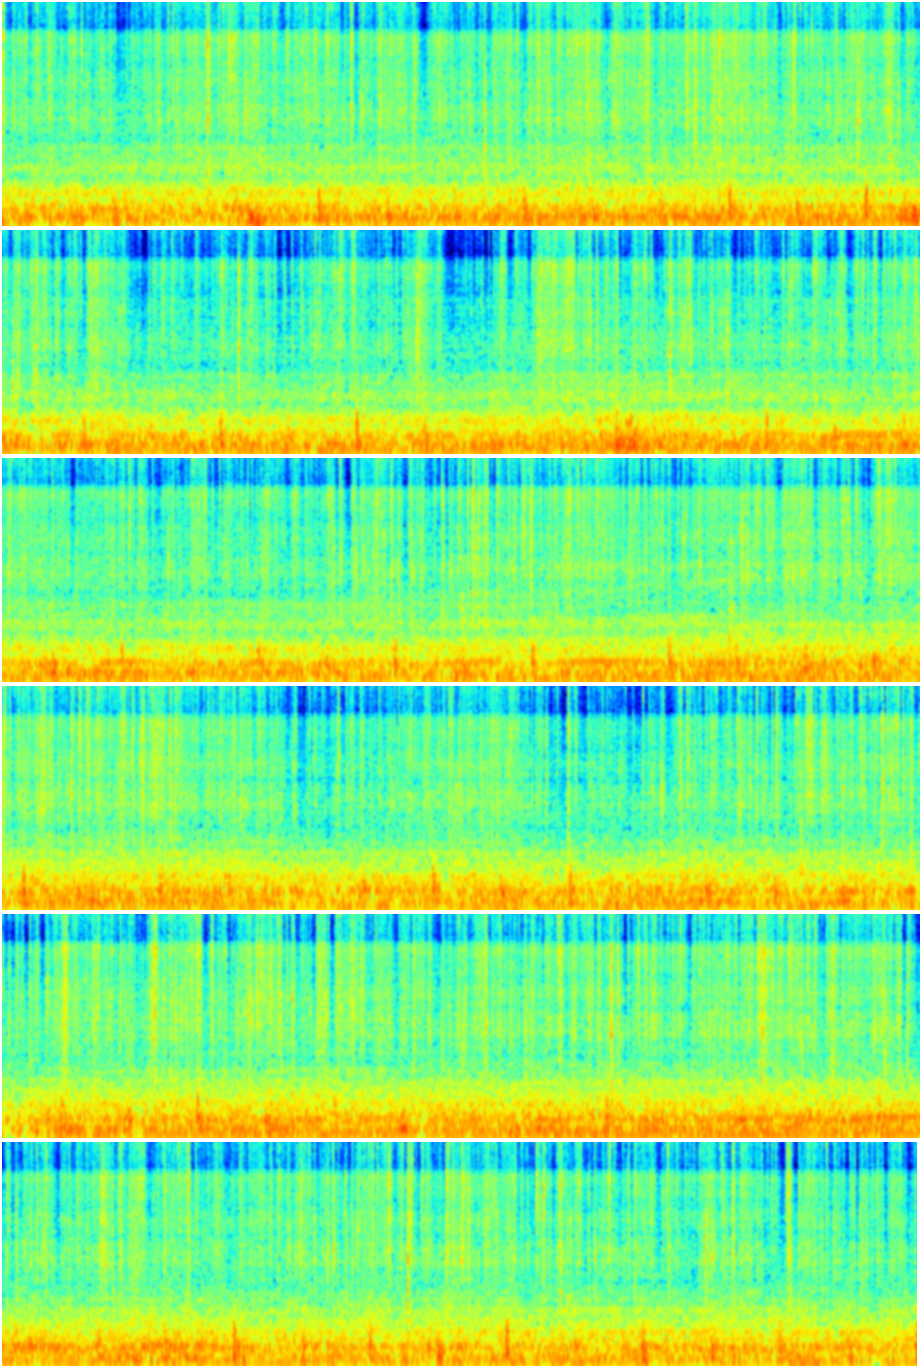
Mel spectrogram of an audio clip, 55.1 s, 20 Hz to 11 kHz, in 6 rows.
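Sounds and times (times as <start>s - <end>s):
rain on a car: 0.0s - 55.0s
road and tyre rumble: 0.0s - 55.0s.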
